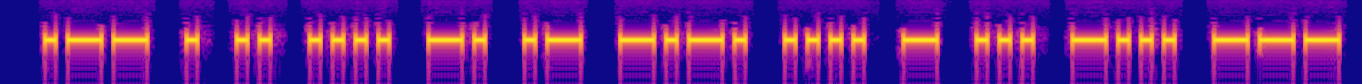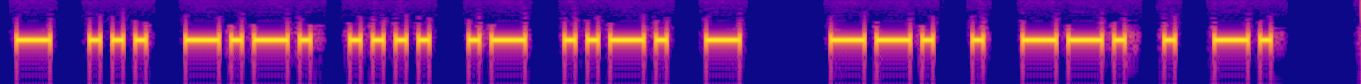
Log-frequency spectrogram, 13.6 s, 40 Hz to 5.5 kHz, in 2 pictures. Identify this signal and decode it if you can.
Morse code, heard as a keyed tone, about 21 wpm, 530 Hz. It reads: WEIHNACHTSBOTSCHAFT GEGEN
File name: daily / 20wpm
